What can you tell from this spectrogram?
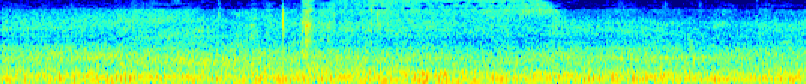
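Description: Steady low engine hum with a continuous rushing noise over it. A faint extra hiss comes in about two seconds in and fades again before the end.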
